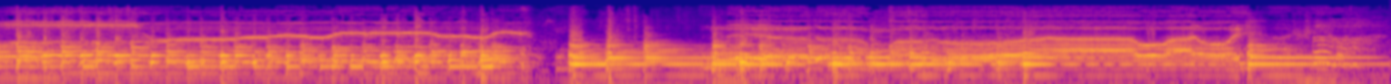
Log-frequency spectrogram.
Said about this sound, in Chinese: 我们一般叫西格拉夏哈布鲁还是高音、低音、中音、超低音。最难的叫高音，也叫哨音，跟口哨一样。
